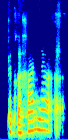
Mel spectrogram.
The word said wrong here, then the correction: patriarchy: Aunt Chloe, you can patriarchy, yeah, patriarchy.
